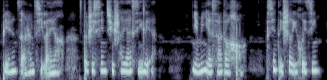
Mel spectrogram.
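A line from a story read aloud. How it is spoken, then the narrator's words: Laughing. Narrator (Chinese): 王翠花一边笑道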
